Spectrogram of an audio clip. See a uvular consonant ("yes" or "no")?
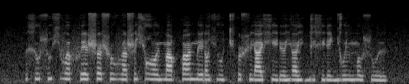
yes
